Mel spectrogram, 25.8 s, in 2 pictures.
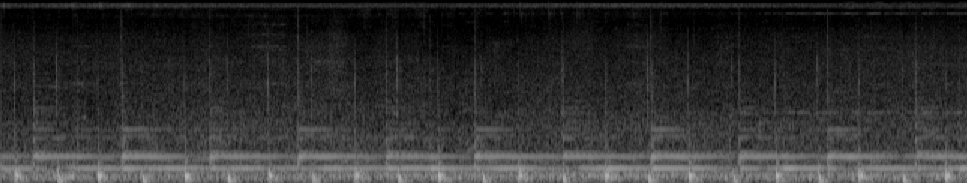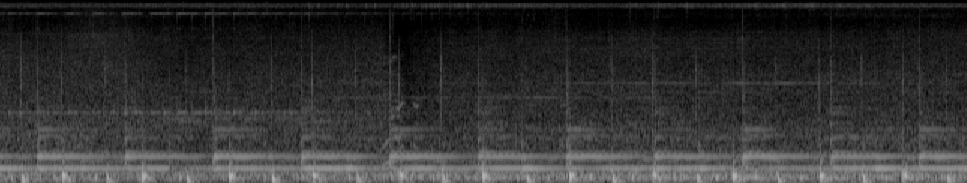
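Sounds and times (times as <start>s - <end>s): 
field recording mix: 0.0s - 25.7s.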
